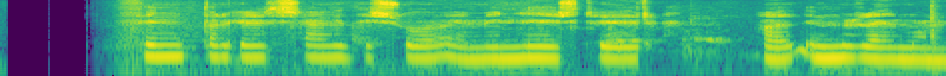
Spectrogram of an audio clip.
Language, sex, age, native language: Icelandic, female, 13, Icelandic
